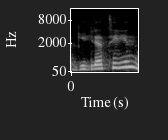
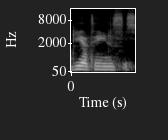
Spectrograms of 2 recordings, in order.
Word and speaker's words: guillotine: The French and Flemish Dutch pronounce it with an L. I may have heard then a French person pronounce it, because I am 100% certain that I've heard somebody pronounce it as guillotine with the l. But also, I don't hear a lot of people talk about guillotines, so yeah. Basically, guillotine in English, that's how I'd say it.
